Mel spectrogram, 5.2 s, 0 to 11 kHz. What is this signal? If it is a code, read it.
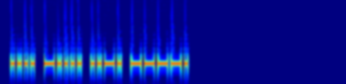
Morse code, heard as a keyed tone, about 24 wpm, 700 Hz. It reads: H6F9
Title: Speed-Racing - Four Letter-Number Combinations - 20wpm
